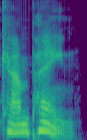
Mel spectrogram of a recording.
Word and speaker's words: campaign: For instance, B is silent in plumber and climbing, GN in design and campaign.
